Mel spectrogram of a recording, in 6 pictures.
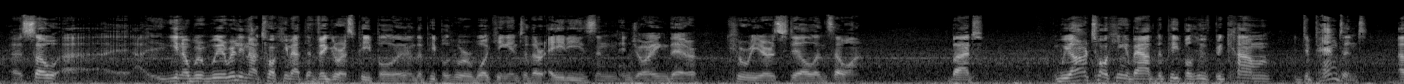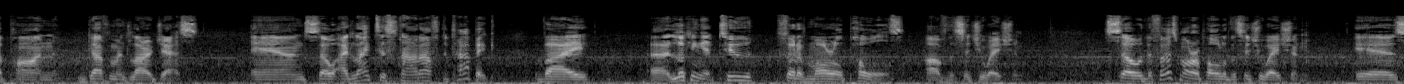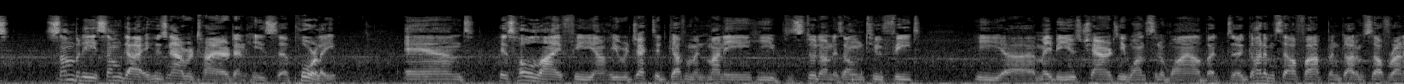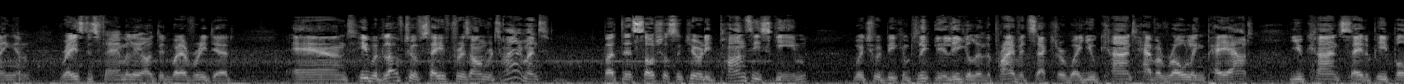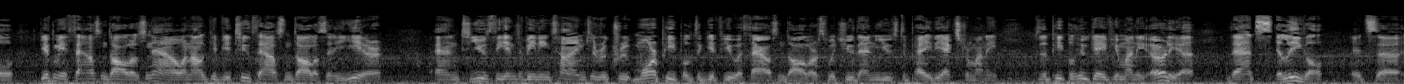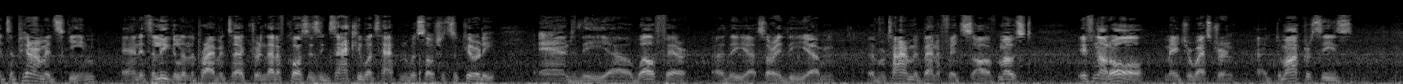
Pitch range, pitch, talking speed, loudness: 100-120 Hz, 110 Hz, 185 wpm, -25 LUFS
